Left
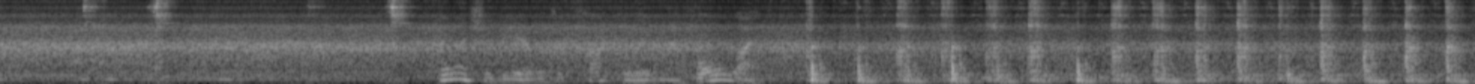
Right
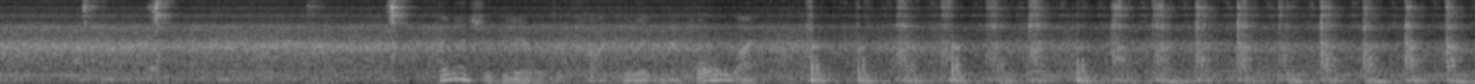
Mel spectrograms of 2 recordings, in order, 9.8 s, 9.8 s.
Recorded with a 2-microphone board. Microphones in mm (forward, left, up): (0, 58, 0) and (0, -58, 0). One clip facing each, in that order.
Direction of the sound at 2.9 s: 10° right (ahead or behind).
